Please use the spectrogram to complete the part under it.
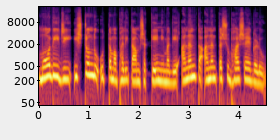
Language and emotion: Kannada, neutral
